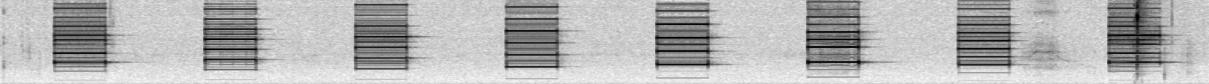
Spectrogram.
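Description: An mBot robot's buzzer plays a musical scale, eight clear electronic tones rising step by step, each held about half a second with short gaps between, loud and alone in a quiet room.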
